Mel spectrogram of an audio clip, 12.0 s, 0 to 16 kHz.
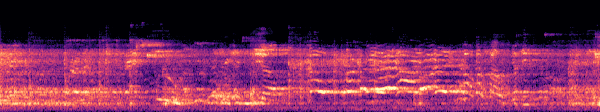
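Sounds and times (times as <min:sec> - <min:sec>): voices in a gym: 0:00.0 - 0:12.0.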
